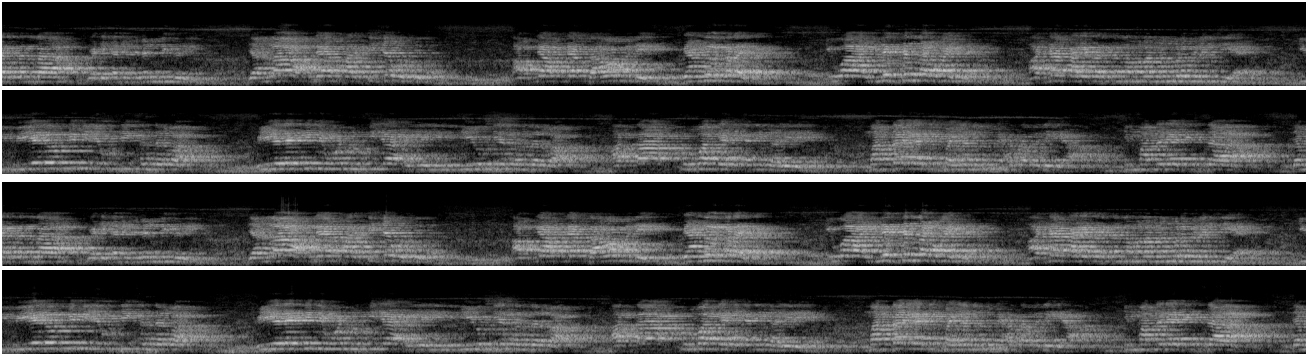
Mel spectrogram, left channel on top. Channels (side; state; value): both; normal; correlation 0.63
